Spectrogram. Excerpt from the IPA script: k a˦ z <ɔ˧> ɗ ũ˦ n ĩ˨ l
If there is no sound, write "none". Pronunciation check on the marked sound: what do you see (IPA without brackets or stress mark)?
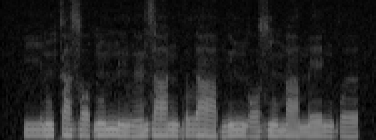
ɔ˧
